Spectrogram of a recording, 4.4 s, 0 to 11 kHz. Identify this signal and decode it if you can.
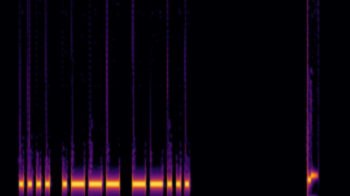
Morse code, heard as a keyed tone, about 22 wpm, 700 Hz. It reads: HJ7
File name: practice / 22wpm / Three Letter-Number Combinations - 22wpm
